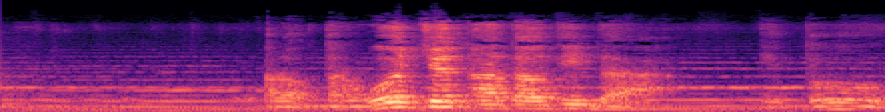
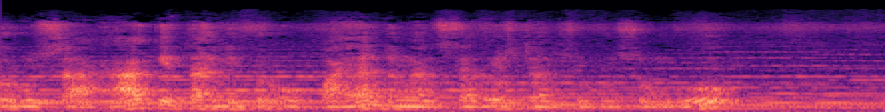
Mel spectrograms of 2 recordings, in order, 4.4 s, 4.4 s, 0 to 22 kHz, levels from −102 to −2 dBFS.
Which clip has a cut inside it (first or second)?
first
